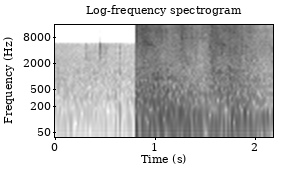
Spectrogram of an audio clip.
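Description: A sudden loud, noisy boom-like sound effect starts about a second in and lasts about a second and a half before cutting off abruptly. Before it there is only faint room ambience with a couple of light clicks.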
